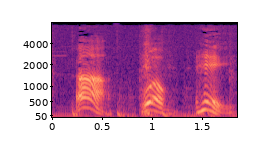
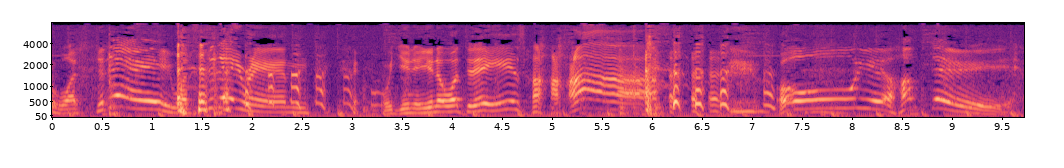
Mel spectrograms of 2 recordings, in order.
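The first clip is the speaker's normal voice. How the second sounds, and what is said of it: Impression of the Geico hump-day camel. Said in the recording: “my impression of that camel walking through the... walking through the office on the Geico commercial”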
